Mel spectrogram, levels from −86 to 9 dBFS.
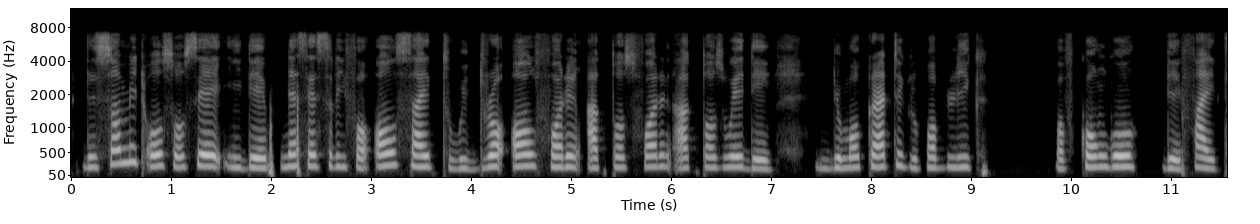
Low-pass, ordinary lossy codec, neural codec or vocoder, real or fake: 7.2 kHz; none; codec, 16 kHz, 4 kbps, FunCodec, trained on LibriTTS, 50 frames a second; fake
